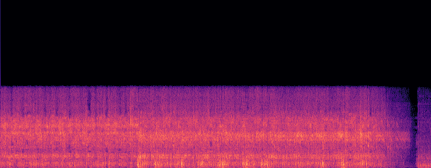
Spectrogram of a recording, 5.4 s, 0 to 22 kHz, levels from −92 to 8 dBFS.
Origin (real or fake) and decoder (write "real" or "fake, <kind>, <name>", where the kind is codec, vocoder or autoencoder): fake, vocoder, Vocos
